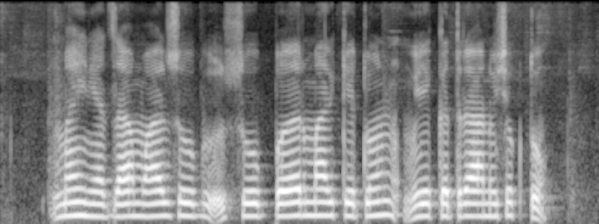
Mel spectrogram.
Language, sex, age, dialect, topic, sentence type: Marathi, male, 25-30, Standard Marathi, agriculture, statement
